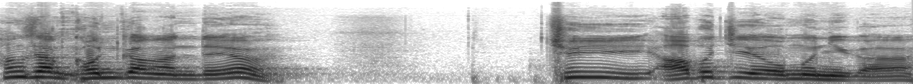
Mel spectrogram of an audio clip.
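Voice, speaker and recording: On a very clean recording with a silent background, a man with a high, dark and mellow voice talks very slowly with lively intonation. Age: 70s. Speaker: audience member. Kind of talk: audience question.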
